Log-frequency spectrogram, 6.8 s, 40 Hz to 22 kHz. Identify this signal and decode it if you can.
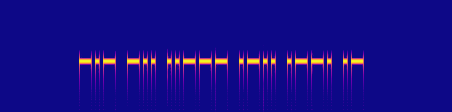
Morse code, heard as a keyed tone, about 20 wpm, 700 Hz. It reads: KD2LPA
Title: USA Call Signs - 6 Characters - 3x Character Spacing - 20wpm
